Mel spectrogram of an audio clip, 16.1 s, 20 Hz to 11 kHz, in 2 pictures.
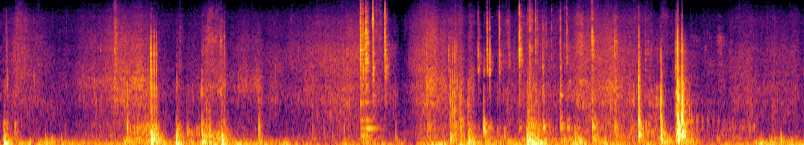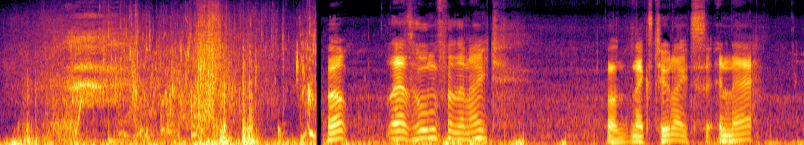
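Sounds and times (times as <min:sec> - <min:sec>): gear bumping against kayak hull: 0:10.0 - 0:11.2.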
